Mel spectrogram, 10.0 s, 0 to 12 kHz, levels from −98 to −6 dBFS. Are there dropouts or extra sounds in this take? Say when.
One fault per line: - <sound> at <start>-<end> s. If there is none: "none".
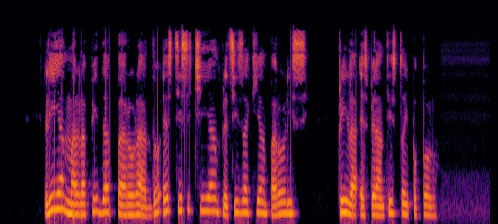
none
